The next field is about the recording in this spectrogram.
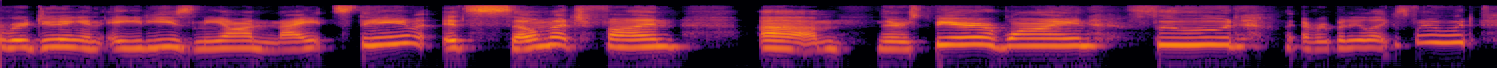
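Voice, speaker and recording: A woman's voice: a little high, darkish tone. A young woman with a nasal voice, recovering from being sick, giving an enthusiastic, chatty orientation presentation with frequent ums. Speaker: university alumni relations staff presenter.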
